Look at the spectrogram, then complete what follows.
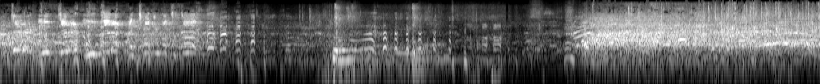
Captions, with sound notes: did it! You did it! You did it! I told you not to do it. (LAUGHTER, APPLAUSE)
